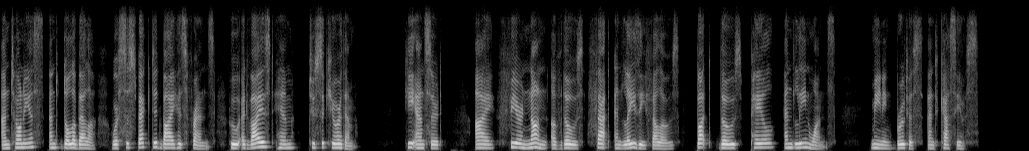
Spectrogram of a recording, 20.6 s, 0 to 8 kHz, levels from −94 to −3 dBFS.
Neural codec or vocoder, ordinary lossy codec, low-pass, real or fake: none; Opus, 24 kbps; 7.2 kHz; real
